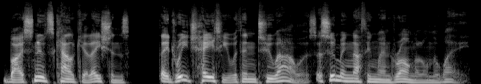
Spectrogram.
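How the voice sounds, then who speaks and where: A man narrating a fantasy audiobook as scripted storytelling, with measured, clearly phrased delivery. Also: mid-range voice, animated, darkish tone, dry recording, studio quality.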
